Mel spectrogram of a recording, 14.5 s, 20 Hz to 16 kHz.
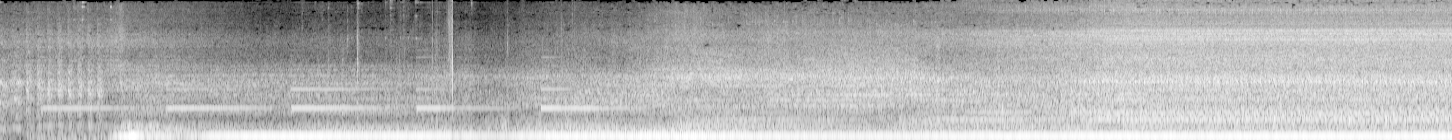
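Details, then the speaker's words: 2011 Dodge Ram 1500 Hemi at 219,725 miles, cold start after sitting since yesterday: cranks and catches, then a deep, steady idle with no ticking or tapping after switching from Castrol Edge to Pennzoil Platinum Ultra 5W-20. "and I uh haven't ran it since yesterday so it's cold start uh it seems to be running well"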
